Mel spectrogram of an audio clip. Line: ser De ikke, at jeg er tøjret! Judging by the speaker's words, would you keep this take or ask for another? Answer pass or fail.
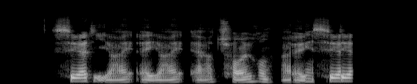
fail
